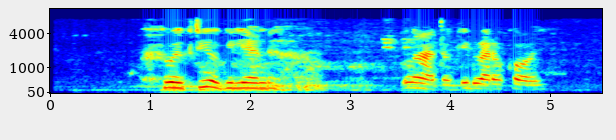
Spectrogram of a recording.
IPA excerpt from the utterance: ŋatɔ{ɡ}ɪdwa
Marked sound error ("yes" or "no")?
yes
